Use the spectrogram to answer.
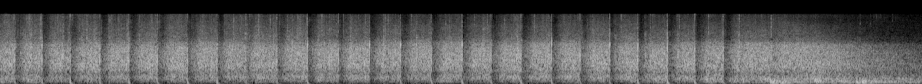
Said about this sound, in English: Can we give another round of applause to Darren for such a wonderful rendition of the national anthem?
